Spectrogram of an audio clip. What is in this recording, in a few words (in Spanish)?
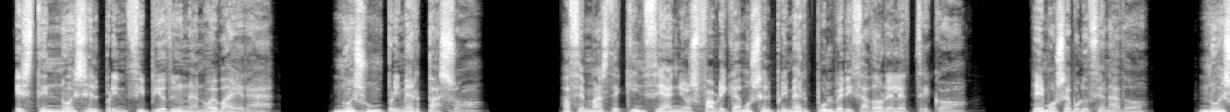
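corporativo España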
